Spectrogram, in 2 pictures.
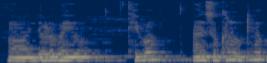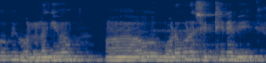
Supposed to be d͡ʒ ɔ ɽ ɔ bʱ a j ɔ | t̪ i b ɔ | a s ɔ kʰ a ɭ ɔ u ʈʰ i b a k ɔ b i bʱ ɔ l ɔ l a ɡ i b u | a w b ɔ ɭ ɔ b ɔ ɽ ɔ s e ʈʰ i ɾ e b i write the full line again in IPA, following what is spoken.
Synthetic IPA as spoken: d͡ʒ ɔ ɽ ɔ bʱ a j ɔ | t̪ʰ i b ɔ | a s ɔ kʰ a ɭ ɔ u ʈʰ i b a k u b i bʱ ɔ l ɔ l a ɡ i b ɔ | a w b ɔ ɽ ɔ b ɔ ɽ ɔ s i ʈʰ i ɾ e b i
